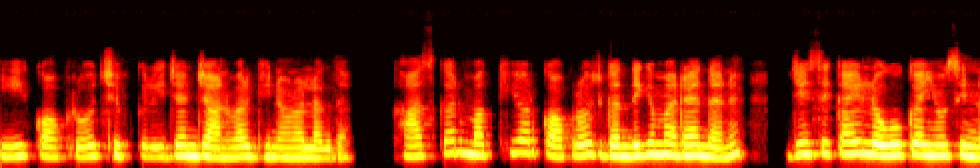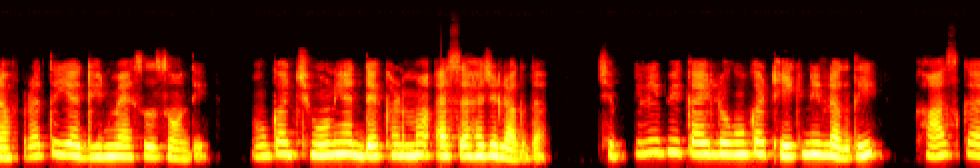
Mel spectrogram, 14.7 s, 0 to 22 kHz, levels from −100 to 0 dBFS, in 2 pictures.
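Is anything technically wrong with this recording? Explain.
No, nothing technically wrong turns up here; it's just speech with no faults to point out.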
